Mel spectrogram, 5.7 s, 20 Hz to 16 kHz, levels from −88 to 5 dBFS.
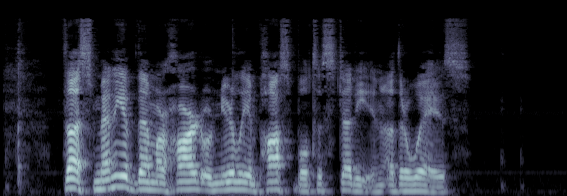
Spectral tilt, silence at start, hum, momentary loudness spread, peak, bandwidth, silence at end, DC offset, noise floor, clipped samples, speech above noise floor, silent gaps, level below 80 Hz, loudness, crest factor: -5 dB/octave; 0.2 s; none; 13 LU; 0 dBFS; 11.5 kHz; 1.05 s; under 0.1%; -74 dBFS; under 0.1%; 53 dB; none; -64 dBFS; -21 LUFS; 22 dB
